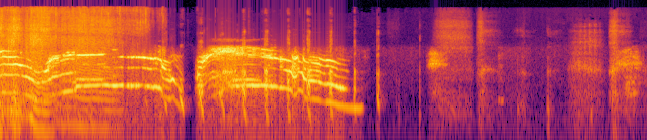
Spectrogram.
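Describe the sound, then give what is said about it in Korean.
A person imitates an excited cat, giving two long, loud, wavering meows with rising and falling pitch, followed by a few faint breathy sounds and quiet noises. “흥분한 고양이가 우는 소리 들어볼게요.”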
